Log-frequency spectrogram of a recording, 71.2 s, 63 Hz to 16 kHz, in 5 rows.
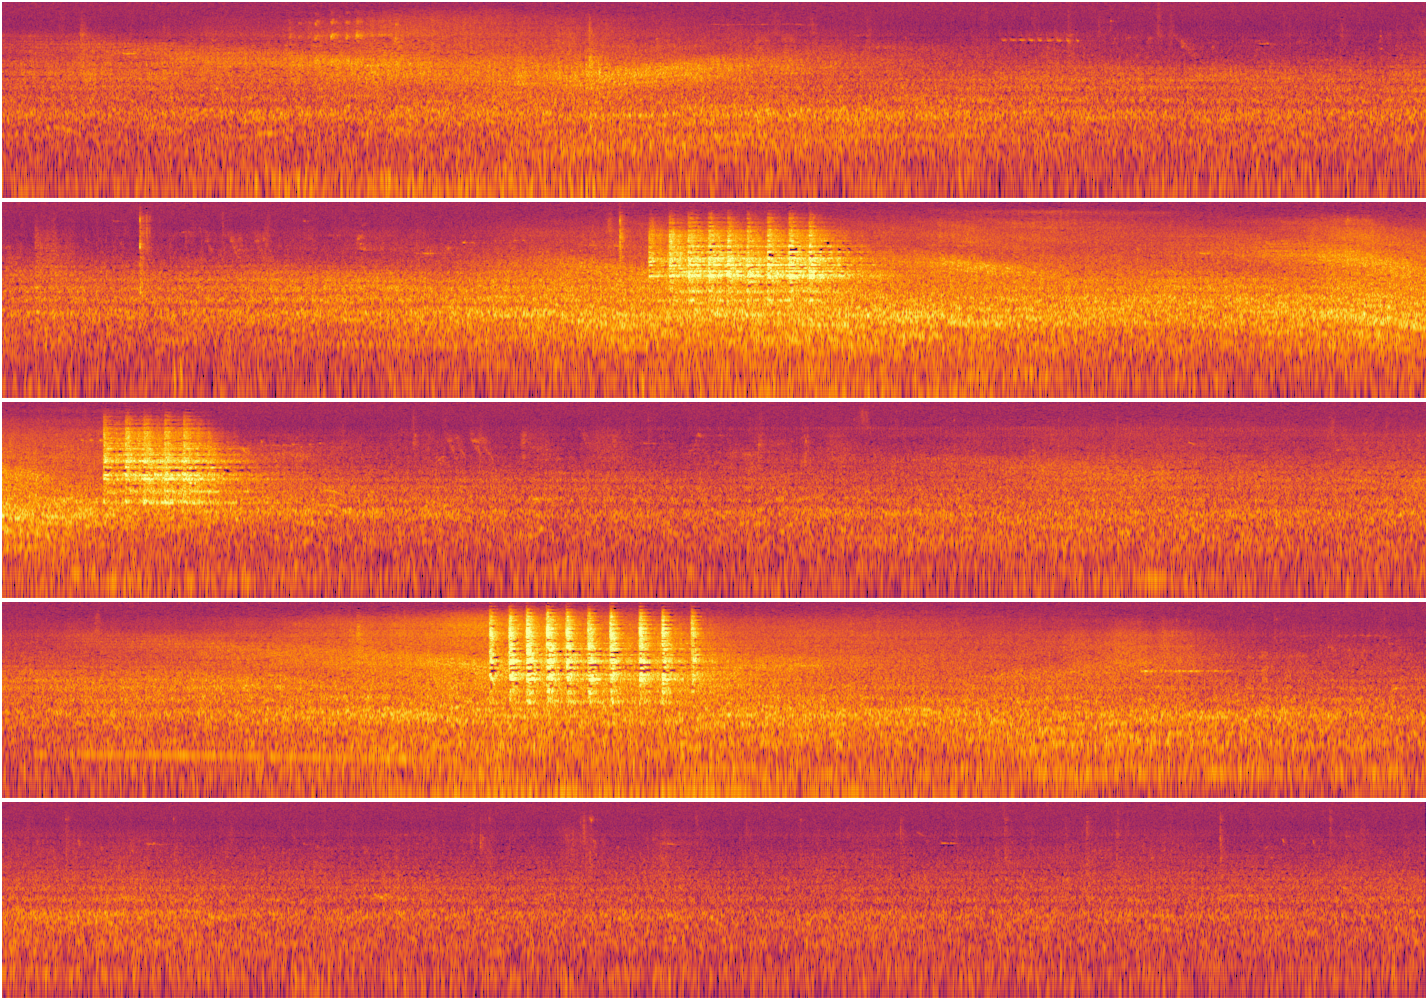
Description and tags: streetlife butane salesman 1
Street salesman of butane gas cylinders (Barcelona). Recorded with MD Sony MZ-R30 & ECM-929LT microphone.
street, salesman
